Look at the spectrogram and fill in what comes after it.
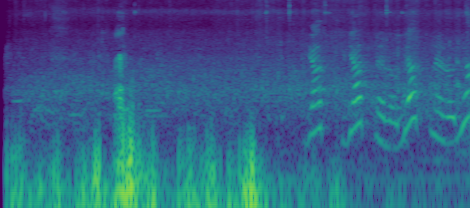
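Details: Cane Corso and Pitbull Terrier, Nero and Rio, playing together: low rumbling growls through the first three seconds, then a run of high, wavering whines that bend up and down.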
